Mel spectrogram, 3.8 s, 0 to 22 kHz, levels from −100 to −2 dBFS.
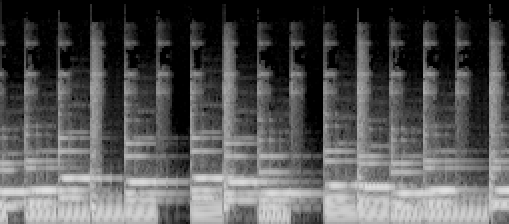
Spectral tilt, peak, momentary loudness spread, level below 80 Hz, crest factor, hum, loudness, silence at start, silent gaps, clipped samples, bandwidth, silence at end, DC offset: -6 dB/octave; -6 dBFS; 4 LU; -36 dBFS; 14 dB; none; -20 LUFS; 0 s; none; under 0.1%; 15 kHz; 0 s; under 0.1%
